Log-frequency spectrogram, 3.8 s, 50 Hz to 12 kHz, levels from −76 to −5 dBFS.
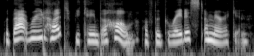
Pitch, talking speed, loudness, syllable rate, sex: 235 Hz, 175 wpm, -20 LUFS, 4.8 syllables/s, female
